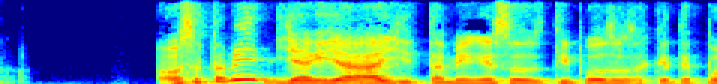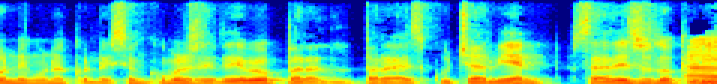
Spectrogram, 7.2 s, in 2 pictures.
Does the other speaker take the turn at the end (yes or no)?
yes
